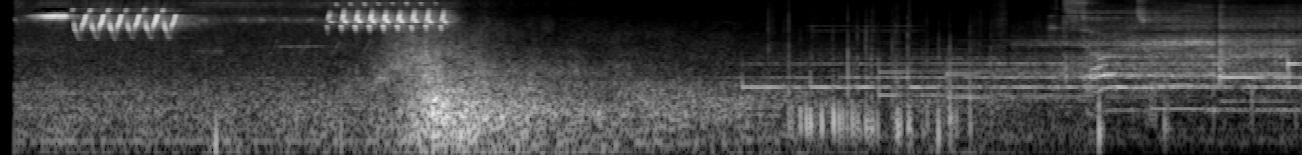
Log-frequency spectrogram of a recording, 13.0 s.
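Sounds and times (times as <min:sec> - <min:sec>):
bird chirping trills: 0:00.2 - 0:04.6
soft rushing noise: 0:01.8 - 0:11.8.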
